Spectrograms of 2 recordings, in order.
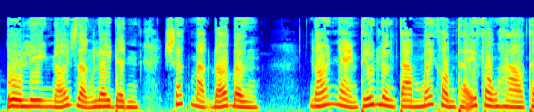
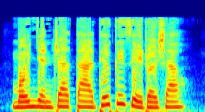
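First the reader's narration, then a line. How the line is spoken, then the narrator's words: Impatient angry question. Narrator (Vietnamese): không kiên nhẫn ... tức giận hỏi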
